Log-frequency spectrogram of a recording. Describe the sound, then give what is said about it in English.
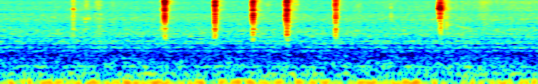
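A handful of sharp plastic clicks and taps at irregular intervals as a keyboard is taken off a tablet and handled, over a steady low hum with no talking. “Let me take the keyboard off.”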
